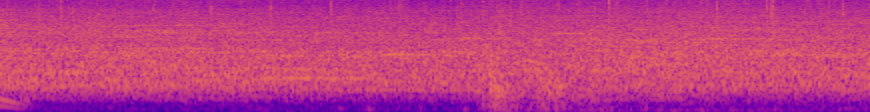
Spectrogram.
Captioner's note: crowd cheers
